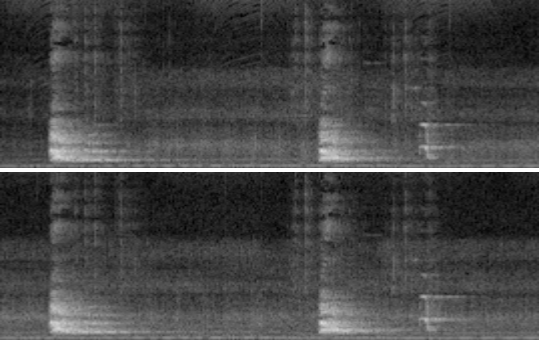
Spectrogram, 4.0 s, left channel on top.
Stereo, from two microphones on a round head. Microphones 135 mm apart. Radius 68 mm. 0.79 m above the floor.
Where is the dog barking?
15° left (ahead or behind), 1.6 m.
